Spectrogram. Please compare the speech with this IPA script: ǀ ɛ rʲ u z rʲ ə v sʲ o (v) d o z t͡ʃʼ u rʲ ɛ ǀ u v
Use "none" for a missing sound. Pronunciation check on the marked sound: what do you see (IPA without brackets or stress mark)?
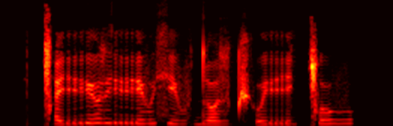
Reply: v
